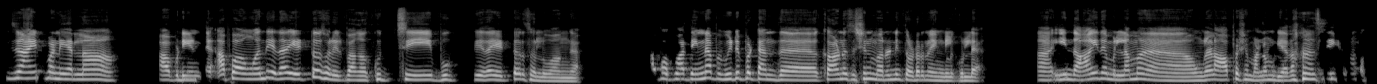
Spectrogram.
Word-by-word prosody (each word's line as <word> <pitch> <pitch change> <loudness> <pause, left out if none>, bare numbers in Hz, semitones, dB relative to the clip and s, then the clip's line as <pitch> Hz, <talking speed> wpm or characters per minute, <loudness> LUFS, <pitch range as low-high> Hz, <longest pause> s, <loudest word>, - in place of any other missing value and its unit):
Join 290 0 +4
பண்ணிர்லாம். 235 -4 +2 0.6
அப்பிடின்ட்டு. 205 -1 0
அப்ப 235 - -4
அவுங்க 250 -1 0
வந்து 285 +3 +1
ஏதாவது 265 0 +3
எடுத்துட்டு 245 +7 -1
வர 275 - 0
சொல்லியிருப்பாங்க. 205 -3 -1
குச்சி, 230 +1 -1 0.3
புக் 215 -3 -5 0.2
ஏதாவது 210 0 +2
எடுத்துட்டு 200 +6 -3
வர 235 - -8
சொல்லுவாங்க. 160 -4 -3 0.8
அப்ப 255 +2 -4
பார்த்தீங்கன்னா, 250 +4 +2
அப்ப 250 -2 -5
விடுபட்ட 270 0 +1
அந்த 215 0 -1 0.4
கான்வர்சேஷன் 245 +2 +1
மறுபடியும் 220 +1 -1
தொடரும் 200 -1 0
எங்களுக்குள்ள. 175 0 -1 0.6
அ - - 0 0.2
இந்த 230 -1 +1
ஆயுதம் 260 -2 +3
இல்லாம 220 +4 +2 0.6
உங்களால 210 +4 +1
ஆப்ரேஷன் 225 -2 -3
பண்ண 200 +2 -2
முடியாதாம் 200 +6 0 0.2
சீக்கிரம் 250 -1 -8
230 Hz, 150 wpm, -21 LUFS, 205-255 Hz, 0.8 s, Join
